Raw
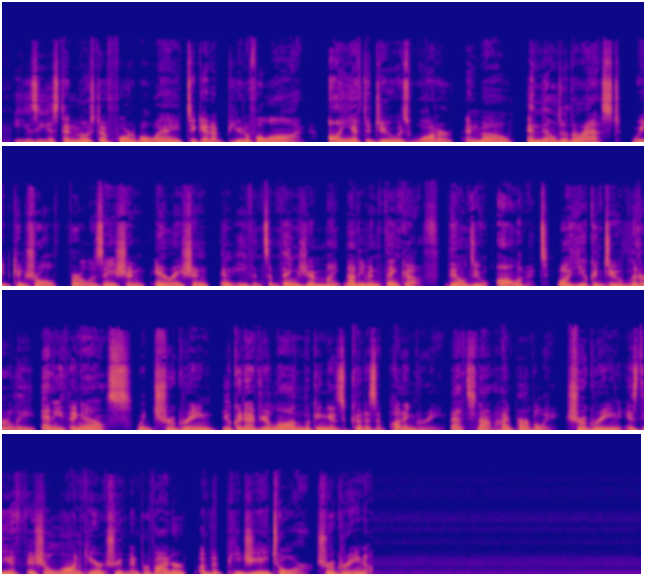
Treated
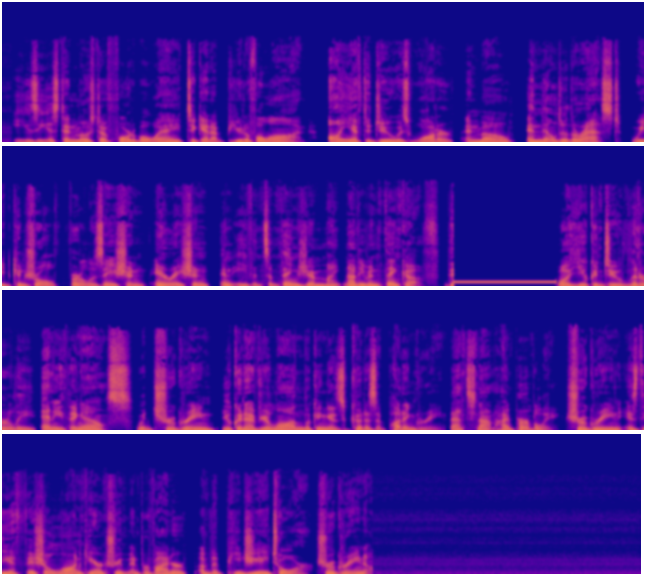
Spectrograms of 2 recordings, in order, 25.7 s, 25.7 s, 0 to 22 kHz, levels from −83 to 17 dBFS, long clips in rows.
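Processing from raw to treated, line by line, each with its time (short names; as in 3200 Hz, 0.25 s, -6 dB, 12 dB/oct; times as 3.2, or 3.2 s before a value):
4.53–5.73 high shelf 5500 Hz -4.5 dB
10.94–11.97 bleep 710 Hz -16 dBFS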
